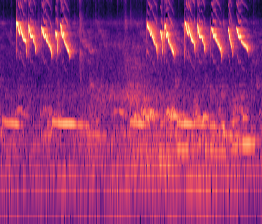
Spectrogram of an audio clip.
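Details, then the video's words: Lively local 'dakun' Oriental white-eye: two series of rapid, high, downward-sweeping chirps, several per second, split by a brief pause with faint low background sounds. "Pleci dakun lokal gacor"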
